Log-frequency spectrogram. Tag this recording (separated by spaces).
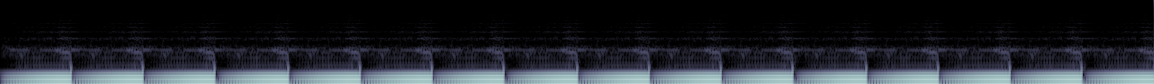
robot pulse heartbeat electronic synthetic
